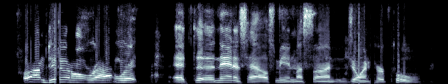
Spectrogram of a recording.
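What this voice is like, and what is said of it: Southern US accent. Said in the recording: “You're going to love this accent... He speaks cornbread like me.”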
